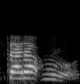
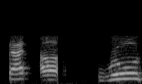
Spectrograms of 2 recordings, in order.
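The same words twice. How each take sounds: First: The phrase is spoken at a normal pace. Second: The phrase is spoken slowly and deliberately.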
